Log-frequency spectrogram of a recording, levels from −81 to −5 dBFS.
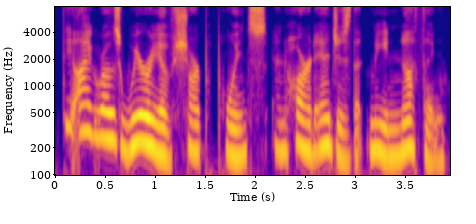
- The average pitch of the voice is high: Yes, high, 200 Hz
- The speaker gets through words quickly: No, average, 195 wpm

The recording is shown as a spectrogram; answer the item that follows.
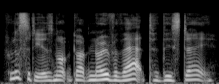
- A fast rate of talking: Yes, fast, 245 wpm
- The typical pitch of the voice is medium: No, high, 200 Hz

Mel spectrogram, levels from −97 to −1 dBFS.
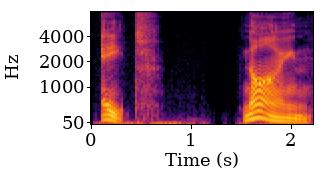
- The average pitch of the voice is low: Yes, low, 110 Hz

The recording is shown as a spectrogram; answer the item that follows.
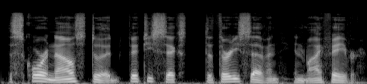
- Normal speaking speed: Yes, average, 195 wpm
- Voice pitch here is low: Yes, low, 100 Hz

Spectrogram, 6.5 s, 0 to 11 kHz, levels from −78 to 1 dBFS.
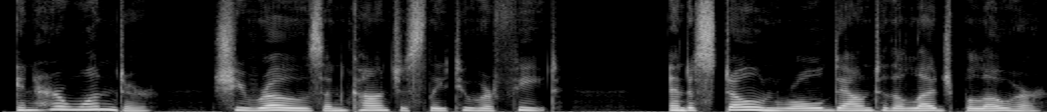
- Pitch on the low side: No, high, 215 Hz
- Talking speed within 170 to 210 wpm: Yes, average, 175 wpm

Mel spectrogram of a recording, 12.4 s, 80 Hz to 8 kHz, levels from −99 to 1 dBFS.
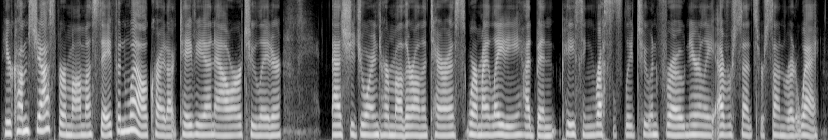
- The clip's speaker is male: No, female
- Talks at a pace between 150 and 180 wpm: No, average, 190 wpm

